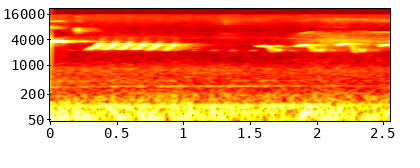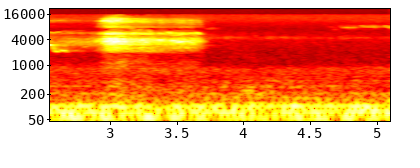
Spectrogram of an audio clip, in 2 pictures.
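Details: Eastern Towhee sings a quick trill of about six sliding notes, then a few lower chirps, over a steady low rumble with a brief buzzy hiss; recorded in Indiana on April 3, 2021.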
